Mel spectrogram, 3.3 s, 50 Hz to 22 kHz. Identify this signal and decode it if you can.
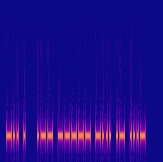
Morse code, heard as a keyed tone, about 36 wpm, 700 Hz. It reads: DE W0BAV
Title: USA Callsign DE Callsign - 5 Characters - 35wpm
